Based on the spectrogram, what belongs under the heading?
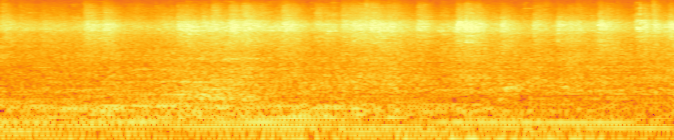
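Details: Steady rumbling engine drone with low humming bands and a hiss, like a passing train or vehicle, and no animal call.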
